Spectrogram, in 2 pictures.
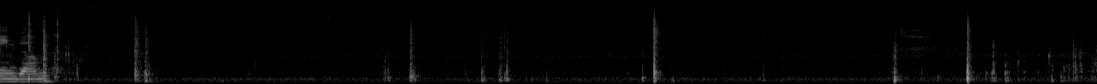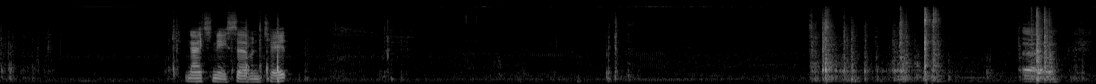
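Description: Plastic tape cases click and clatter as hands handle them.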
